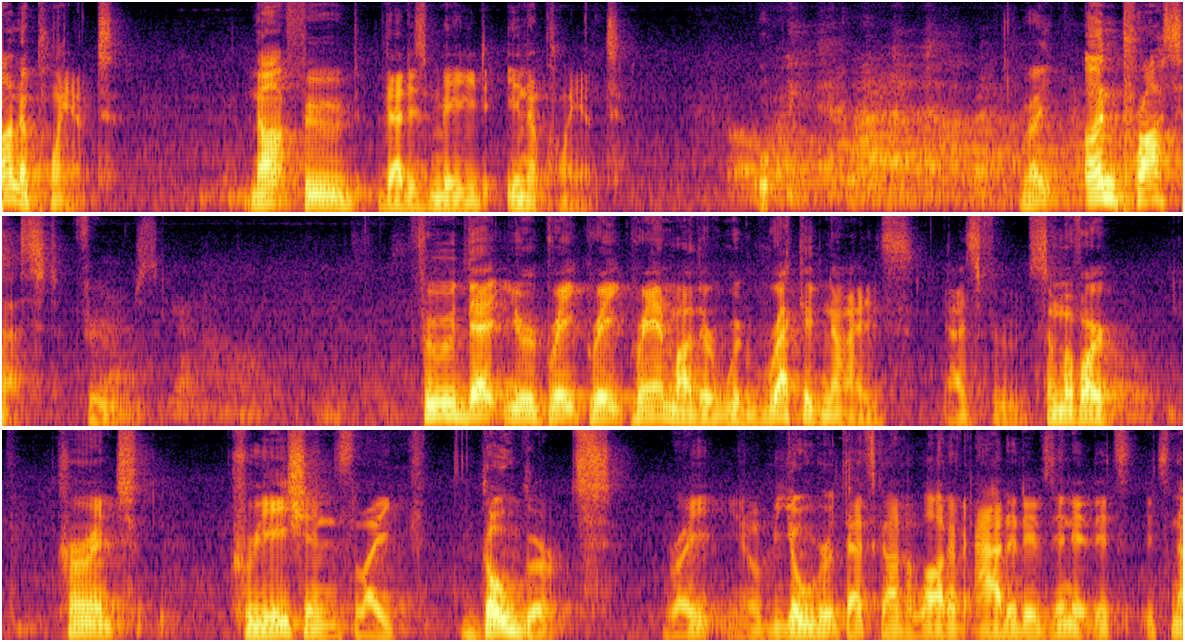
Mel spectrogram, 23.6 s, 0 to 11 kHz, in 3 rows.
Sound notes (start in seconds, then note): 4.9 laughter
